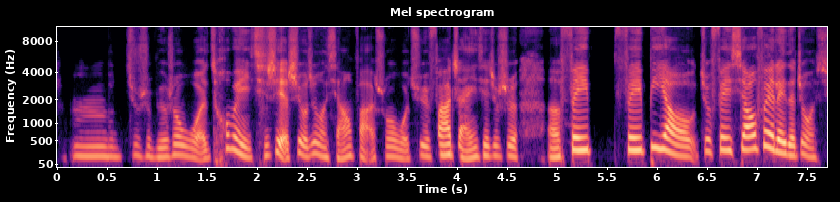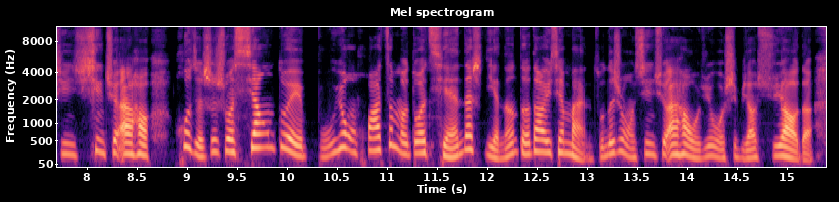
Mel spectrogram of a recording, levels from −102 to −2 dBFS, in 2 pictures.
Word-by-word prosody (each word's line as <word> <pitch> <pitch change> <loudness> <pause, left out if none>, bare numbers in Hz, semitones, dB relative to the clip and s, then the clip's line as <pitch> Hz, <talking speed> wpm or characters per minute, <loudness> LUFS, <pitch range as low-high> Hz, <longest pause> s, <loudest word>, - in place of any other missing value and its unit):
嗯， 185 -2 -7
就 205 - -14
是 185 0 -10
比 165 - -8
如 170 - -3
说 205 +2 -2
我 160 -6 -3
后 330 - -5
面 285 -8 +3
也 180 - 0
其 195 +5 -6
实 - - +2
也 - - +5
是 - - 0
有 - - +1
这 230 - -3
种 185 -6 -3
想 180 +4 -5
法， - - -6
说 180 -2 -5
我 145 -4 -5
去 185 +6 -5
发 205 +4 +4
展 180 -7 -2
一 175 - -3
些， 195 - -2
就 190 0 -6
是， 180 -2 -2 0.3
呃， 165 -1 +1
非 295 +7 +5 0.2
非 295 -1 +4
必 350 +1 +1
要 210 - +5
就 270 - -4
非 295 +2 +2
消 305 +2 +5
费 355 +1 +5
类 255 -5 +8
的 200 - +4
这 220 - -3
种 180 - -3
兴 220 +4 -9
兴 260 +7 -6
趣 245 - -3
爱 225 - +5
好， 215 -3 +2 0.2
或 365 -2 -2
者 180 - -2
是 260 +10 -3
说， 270 +1 +1
相 340 +6 +1
对 290 - +1
不 180 +5 -12
用 320 -5 -2
花 290 +4 0
这 405 - -5
么 225 - -2
多 240 +3 +1
钱， 185 -4 -2
但 315 - +3
是 - - -1
也 170 -6 -3
能 190 +10 -5
得 225 -4 -1
到 260 0 +3
一 - - -1
些 250 +1 -3
满 190 - -4
足 170 +7 -12
的 225 +5 -2
这 260 +1 -7
种 165 - -7
兴 220 +6 -8
趣 190 - -7
爱 215 - +3
好， 220 -2 +1
我 155 -4 -4
觉 180 - -10
得 190 - -5
我 150 - -6
是 175 - -8
比 150 - -15
较 155 - -1
需 180 +4 -14
要 175 -7 +5
的。 - - -4
205 Hz, 335 characters per minute, -22 LUFS, 175-260 Hz, 0.3 s, 类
